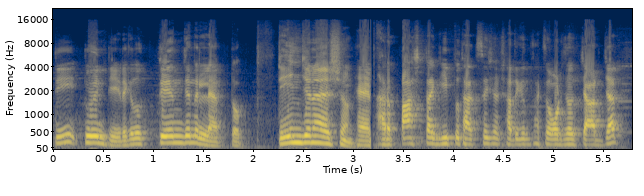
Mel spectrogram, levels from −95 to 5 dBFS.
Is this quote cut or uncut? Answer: cut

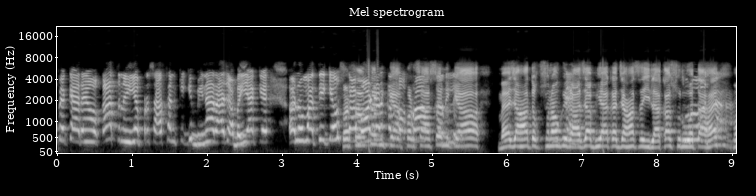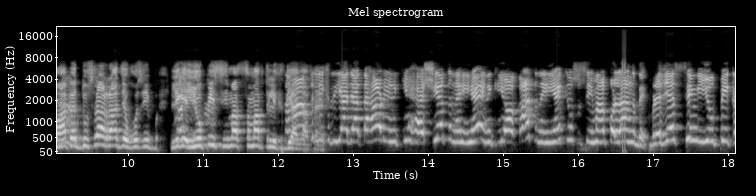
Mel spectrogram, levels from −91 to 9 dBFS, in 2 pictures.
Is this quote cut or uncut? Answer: cut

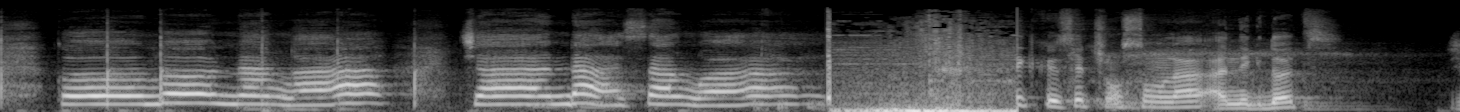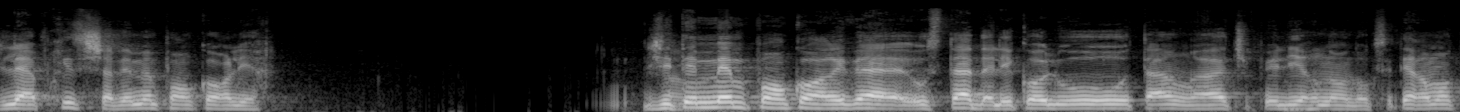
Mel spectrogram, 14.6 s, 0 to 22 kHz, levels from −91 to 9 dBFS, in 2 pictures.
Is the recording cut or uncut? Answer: cut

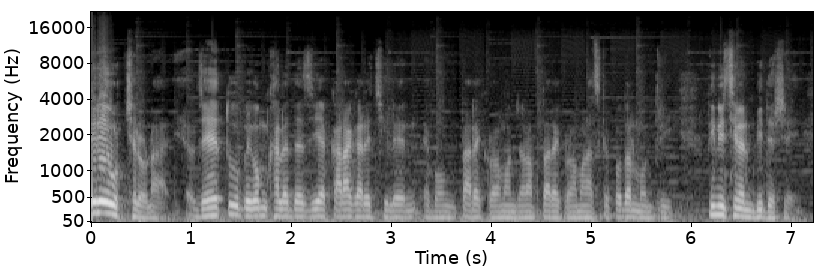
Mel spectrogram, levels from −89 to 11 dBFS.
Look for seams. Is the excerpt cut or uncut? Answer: uncut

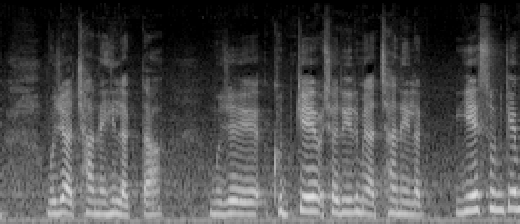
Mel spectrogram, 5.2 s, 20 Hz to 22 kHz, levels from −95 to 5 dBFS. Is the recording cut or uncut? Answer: cut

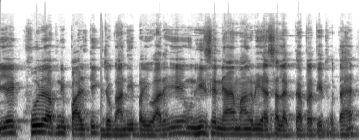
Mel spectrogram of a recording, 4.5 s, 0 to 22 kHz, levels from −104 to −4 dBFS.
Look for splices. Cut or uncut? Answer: cut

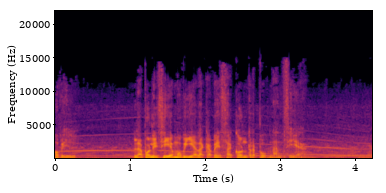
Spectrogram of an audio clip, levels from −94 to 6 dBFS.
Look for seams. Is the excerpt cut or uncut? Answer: uncut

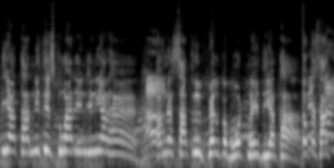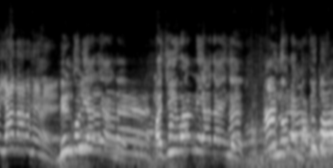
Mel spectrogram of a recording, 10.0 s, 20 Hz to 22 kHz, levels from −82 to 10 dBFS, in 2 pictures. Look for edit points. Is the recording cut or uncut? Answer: cut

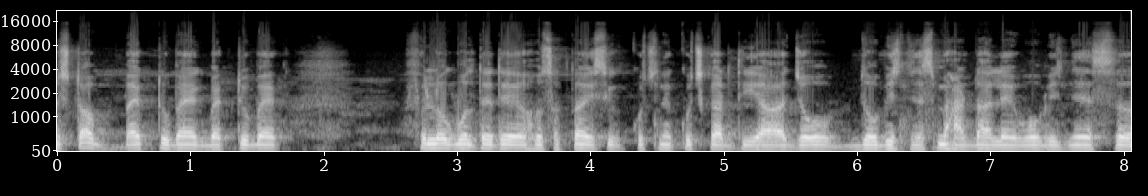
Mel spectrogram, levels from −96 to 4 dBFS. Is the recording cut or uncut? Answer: uncut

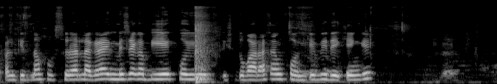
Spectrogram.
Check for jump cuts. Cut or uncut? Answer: uncut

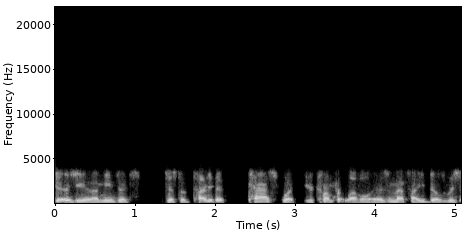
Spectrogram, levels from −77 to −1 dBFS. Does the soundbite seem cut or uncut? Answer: cut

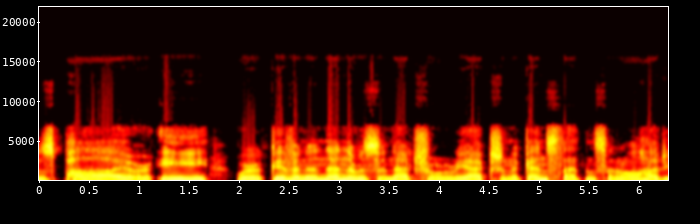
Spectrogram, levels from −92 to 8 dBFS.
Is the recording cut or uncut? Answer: cut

